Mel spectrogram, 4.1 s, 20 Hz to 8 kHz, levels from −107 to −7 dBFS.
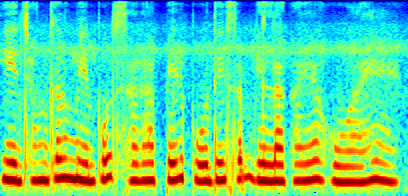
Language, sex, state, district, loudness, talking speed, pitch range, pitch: Hindi, female, Arunachal Pradesh, Papum Pare, -11 LUFS, 175 wpm, 255-275 Hz, 265 Hz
